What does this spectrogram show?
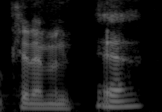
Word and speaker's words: Cynefin: But yeah, that's how I pronounce it as well, kəʻnɛvɪn.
